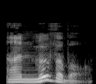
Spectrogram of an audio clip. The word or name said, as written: unmovable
